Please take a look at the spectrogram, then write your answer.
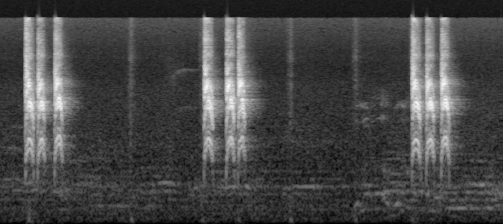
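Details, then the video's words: House sparrow calling: bursts of three harsh, loud chirps in quick succession, the groups repeated about every two seconds, over a faint background hum. "عصفور دويري صوت"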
